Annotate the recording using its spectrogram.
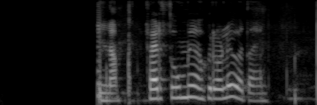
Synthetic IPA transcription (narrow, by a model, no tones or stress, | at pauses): lnafɛɾ̥ðθumɪðɔhkʏɾawlœːɥvat̪aːjɪn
